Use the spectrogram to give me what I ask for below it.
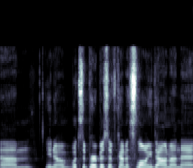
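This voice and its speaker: An ordinary speaking voice at a moderate pace. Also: man. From US Midwest, Chicago. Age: 20s. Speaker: podcast host. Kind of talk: casual interview chat.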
